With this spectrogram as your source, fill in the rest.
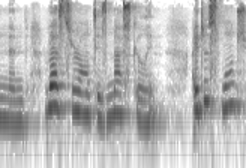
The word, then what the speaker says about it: restaurant: Le restaurant. the restaurant. I know that the R is a bit tricky for you. You can pronounce the restaurant, but try to say r, like a small cat.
